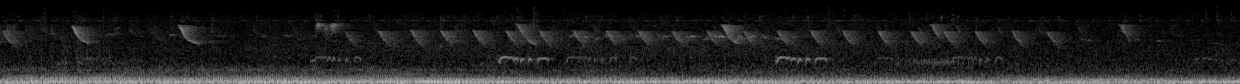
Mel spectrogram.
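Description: Wild birds calling: one bird gives a fast run of short, high, downward-sliding notes, about three a second, and another bird adds short, lower, warbled notes now and then. Under the birds is a steady low rumble of background noise, which is the loudest part.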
